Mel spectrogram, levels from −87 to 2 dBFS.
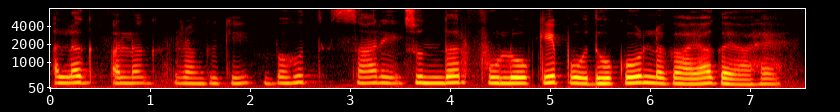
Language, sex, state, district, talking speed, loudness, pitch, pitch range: Hindi, female, Bihar, Madhepura, 95 wpm, -29 LUFS, 220 Hz, 210-230 Hz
